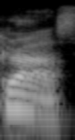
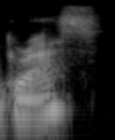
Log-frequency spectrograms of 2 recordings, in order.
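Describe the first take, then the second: First: It is said in a posh BBC-style accent. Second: It is said in a Leicester accent.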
